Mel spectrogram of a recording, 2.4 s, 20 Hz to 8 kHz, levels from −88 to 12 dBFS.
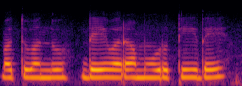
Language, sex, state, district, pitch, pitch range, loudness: Kannada, female, Karnataka, Bidar, 230 Hz, 230-235 Hz, -14 LUFS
